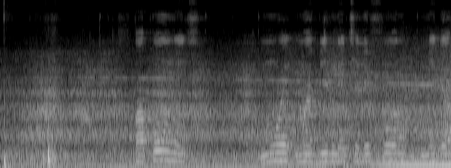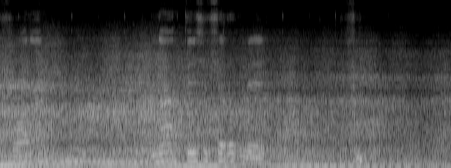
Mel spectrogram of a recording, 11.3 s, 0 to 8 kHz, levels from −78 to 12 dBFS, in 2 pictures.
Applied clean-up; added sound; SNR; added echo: none; Aircraft; -3 dB; reverberation time 0.5 s.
